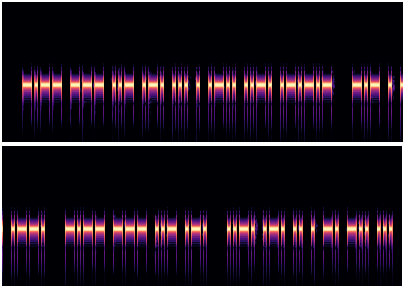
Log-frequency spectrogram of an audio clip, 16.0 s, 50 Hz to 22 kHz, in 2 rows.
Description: Morse code, heard as a keyed tone, about 20 wpm, 600 Hz. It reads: YOURSELF. KEEP YOUR FRIENDS
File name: CW / Practice / EnglishSayings20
